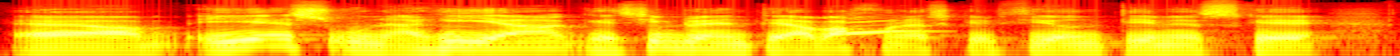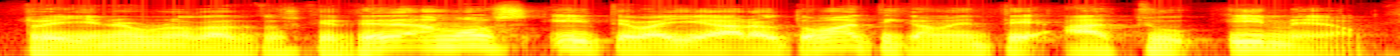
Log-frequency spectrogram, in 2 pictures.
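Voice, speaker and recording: Man, Spanish accent from Spain, English tutor, energetic, repetition drills. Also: mid-range voice, fast talker. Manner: lively, drills phrases over and over, switches between Spanish and English. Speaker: English pronunciation teacher. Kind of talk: upbeat video lesson with repetition drills.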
